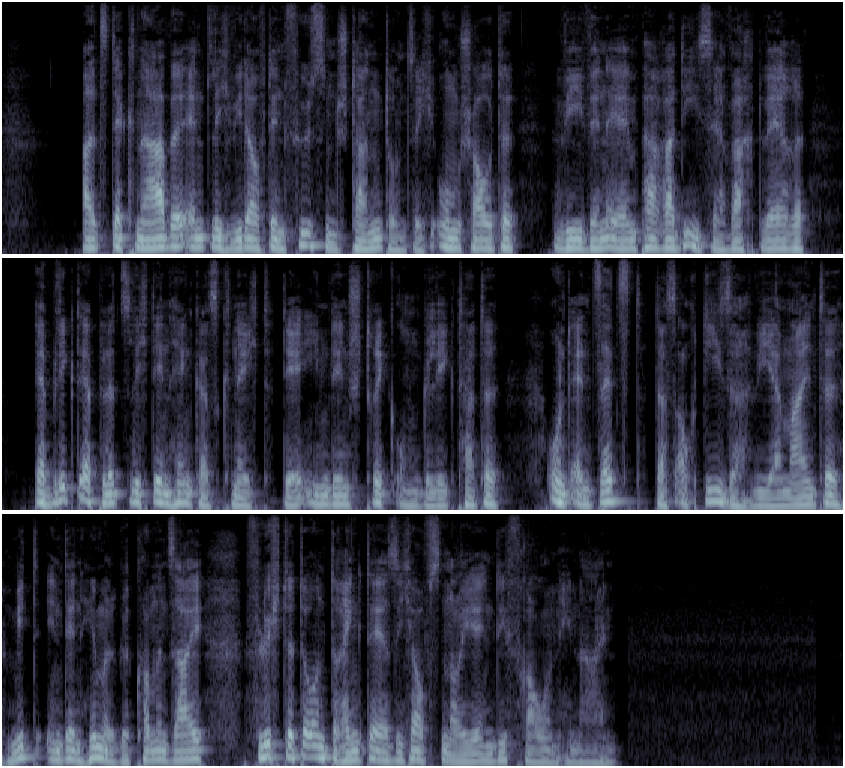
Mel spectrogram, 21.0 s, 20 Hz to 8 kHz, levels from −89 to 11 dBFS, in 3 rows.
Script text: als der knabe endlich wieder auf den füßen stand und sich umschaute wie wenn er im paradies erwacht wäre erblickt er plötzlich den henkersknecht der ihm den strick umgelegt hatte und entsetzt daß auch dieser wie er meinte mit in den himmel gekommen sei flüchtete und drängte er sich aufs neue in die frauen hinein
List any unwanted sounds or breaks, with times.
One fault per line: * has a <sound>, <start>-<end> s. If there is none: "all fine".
all fine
